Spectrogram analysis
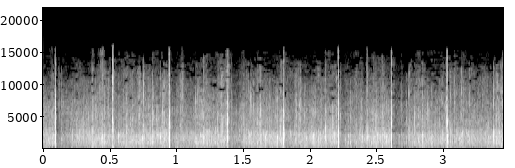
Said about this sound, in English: Let's give these round. Just keep on clapping.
